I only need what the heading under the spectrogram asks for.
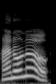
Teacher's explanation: the T drops the vowels reduce it's super common super fast. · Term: Elision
